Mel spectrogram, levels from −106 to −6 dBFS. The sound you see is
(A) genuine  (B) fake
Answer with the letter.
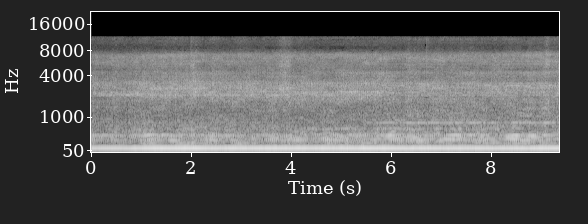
B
